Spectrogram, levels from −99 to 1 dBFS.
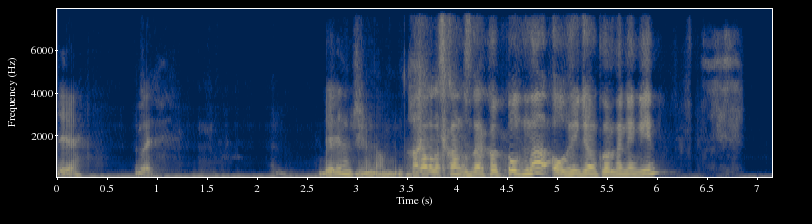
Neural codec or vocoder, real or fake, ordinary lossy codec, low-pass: codec, 16 kHz, 2 kbps, FreqCodec, smaller model; fake; none; none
